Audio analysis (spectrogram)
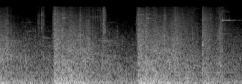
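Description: Automatic gunfire from the Mafia 2 video game comes in dense, rapid bursts. Two louder volleys stand out against a continuous crackle of shots.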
